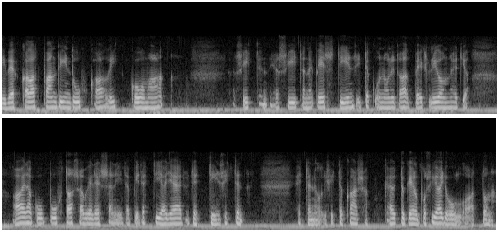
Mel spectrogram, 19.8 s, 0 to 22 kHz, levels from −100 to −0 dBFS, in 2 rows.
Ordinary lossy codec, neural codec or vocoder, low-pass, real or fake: none; none; 7.2 kHz; real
